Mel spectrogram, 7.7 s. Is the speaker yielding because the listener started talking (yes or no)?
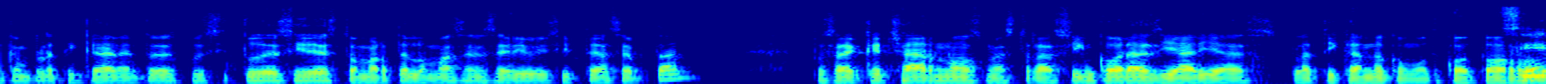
yes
